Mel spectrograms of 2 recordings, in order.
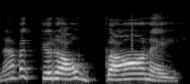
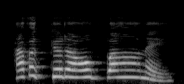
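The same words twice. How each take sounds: First: Louder, slow, egging them on to a row; a cheeky shout of encouragement; rally the viewer into a good old Barney; rousing call to argue. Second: Higher, slow, punchier take on it; a higher, more insistent good old Barney; repeated louder rally. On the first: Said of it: "urging the couple to argue". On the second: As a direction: say it again, pitched up. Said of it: "repeating it, higher". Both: Acted.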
